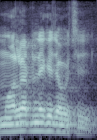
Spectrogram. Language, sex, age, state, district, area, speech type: Odia, male, 60+, Odisha, Boudh, rural, spontaneous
